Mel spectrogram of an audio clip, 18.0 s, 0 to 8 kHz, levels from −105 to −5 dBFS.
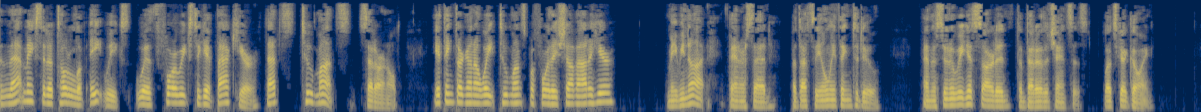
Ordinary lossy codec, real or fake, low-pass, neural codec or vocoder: MP3, 32 kbps; fake; 7.2 kHz; codec, 16 kHz, 4.8 kbps, FACodec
